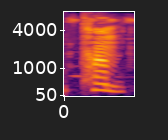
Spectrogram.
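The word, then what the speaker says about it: thumb: इस प्रकार यह लिखा हुआ है टी एच यू एम यानी कि थंब।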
